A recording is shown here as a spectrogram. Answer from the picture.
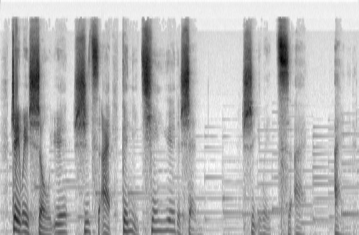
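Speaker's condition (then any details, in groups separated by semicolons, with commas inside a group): No condition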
